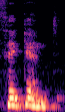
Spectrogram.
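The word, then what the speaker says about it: sec: সে এসই সি সে এটার বাংলা উচ্চারণ হবে সেক এবার ছয় নাম্বার যে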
